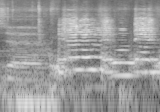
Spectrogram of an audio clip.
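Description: Electric guitar playing a single-note melodic line, the notes changing every fraction of a second. A deep low part sounds under it and drops out just under a second in.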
